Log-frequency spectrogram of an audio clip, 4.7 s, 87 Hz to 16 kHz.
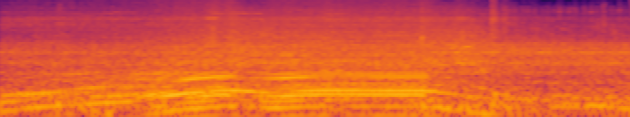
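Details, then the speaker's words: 2006 Pontiac Grand Prix automatic, driving: engine note climbs and sags without matching pull, revs flaring between shifts; transmission slipping badly. "yeah trans is slipping hardcore doesn't drive nice gto bud yeah i'm trans just slipping"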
